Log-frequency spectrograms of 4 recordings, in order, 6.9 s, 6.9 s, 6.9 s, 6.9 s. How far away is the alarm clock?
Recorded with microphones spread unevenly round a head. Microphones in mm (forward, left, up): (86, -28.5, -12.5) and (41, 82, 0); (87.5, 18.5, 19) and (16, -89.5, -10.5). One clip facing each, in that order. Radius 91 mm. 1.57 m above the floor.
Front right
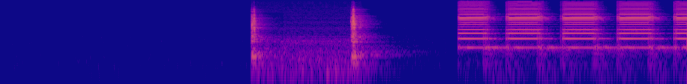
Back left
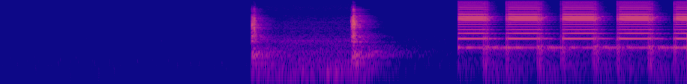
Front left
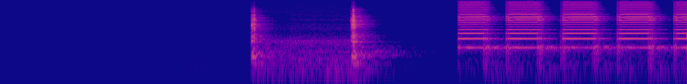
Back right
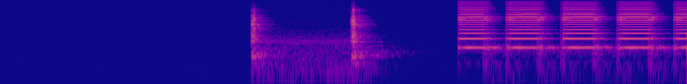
About 0.7 m.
